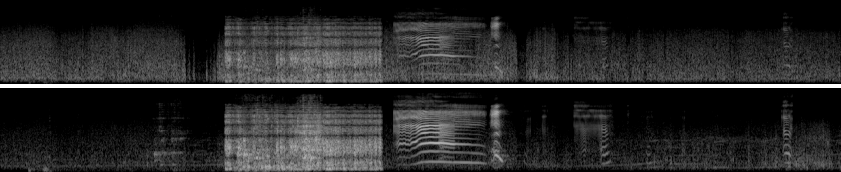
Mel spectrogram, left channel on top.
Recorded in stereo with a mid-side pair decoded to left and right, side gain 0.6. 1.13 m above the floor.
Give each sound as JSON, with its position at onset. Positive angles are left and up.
{"t": 0.3, "sound": "a toilet flushing", "azimuth_deg": -55}
{"t": 2.2, "sound": "sawing", "azimuth_deg": -25}
{"t": 3.9, "sound": "a baby crying", "azimuth_deg": -45}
